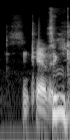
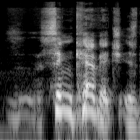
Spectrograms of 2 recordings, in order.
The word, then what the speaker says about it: Sienkiewicz: magazine covers and so forth were by Bill Sienkiewicz. I think that's how you say his name. hmm? We're by Bill Sienkiewicz. Sienkiewicz, yeah.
